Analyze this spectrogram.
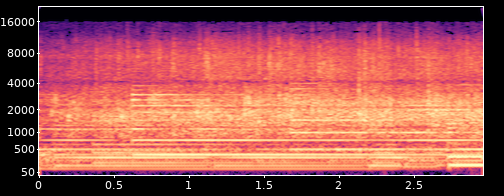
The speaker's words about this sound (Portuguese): Se você crê, diga amém e aplauda bem forte ao Senhor.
